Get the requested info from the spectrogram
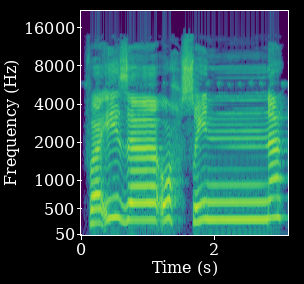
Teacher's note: یا دیکھیں فَإِذَا، یہاں خالف سے پہلے زبر ہے، اور اس پہ چھوٹی سی مد بھی ہے، تو ہم اسے 3 یا 4 حرکت کے برابر کھینچ کے پڑھیں گے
